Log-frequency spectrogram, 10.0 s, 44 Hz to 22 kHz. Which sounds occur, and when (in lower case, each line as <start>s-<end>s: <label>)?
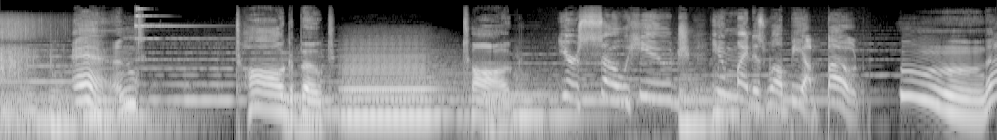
0.0s-0.7s: splatter
0.0s-9.9s: music
0.7s-1.4s: male speech
2.3s-3.3s: male speech
3.4s-4.5s: foghorn
4.6s-5.2s: male speech
5.6s-6.9s: male speech
6.9s-7.1s: breathing
7.1s-8.6s: male speech
9.0s-9.9s: male speech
